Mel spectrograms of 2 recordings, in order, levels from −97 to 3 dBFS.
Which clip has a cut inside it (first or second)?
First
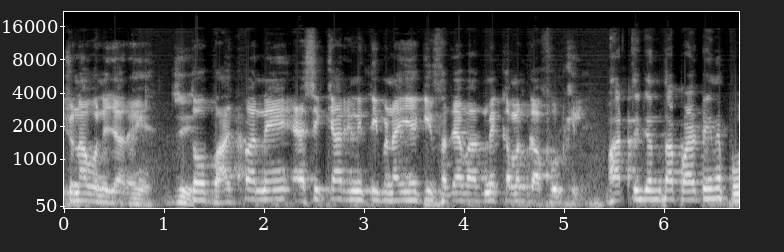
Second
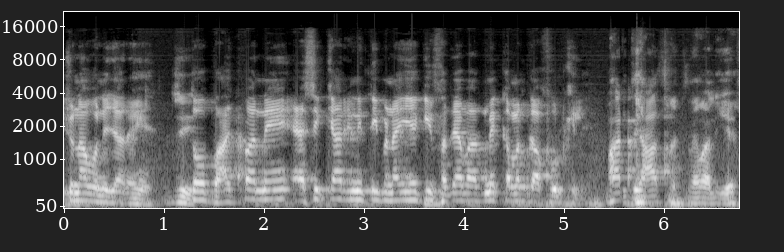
second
